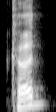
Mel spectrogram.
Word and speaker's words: Qud: See uh Caves of how do you pronounce this? Qud Quud Cud Caves of Cud.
